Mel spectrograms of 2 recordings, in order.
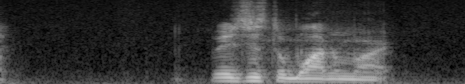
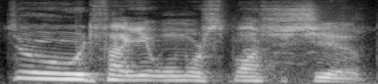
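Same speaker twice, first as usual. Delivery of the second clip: exasperated outburst; 3 semitones higher, 5 dB louder, slower than usual. Real, not acted. Fed up with sponsorship pop-ups on the video, exasperated. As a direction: cry out in exasperation.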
